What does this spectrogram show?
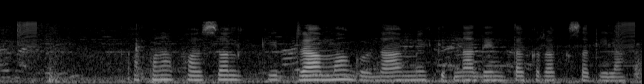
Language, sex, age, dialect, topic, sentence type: Bhojpuri, female, 25-30, Western, agriculture, question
